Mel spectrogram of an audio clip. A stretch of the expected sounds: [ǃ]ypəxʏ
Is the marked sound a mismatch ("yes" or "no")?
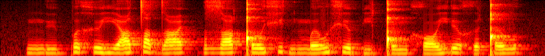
yes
